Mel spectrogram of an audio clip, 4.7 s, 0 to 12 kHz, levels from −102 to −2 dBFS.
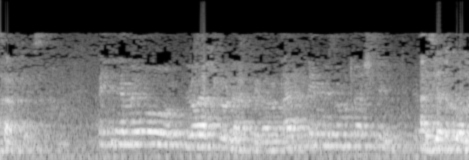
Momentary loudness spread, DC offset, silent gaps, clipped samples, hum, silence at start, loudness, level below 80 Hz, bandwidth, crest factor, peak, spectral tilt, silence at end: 13 LU; under 0.1%; none; 0.1%; none; 0 s; -14 LUFS; -34 dBFS; 6.4 kHz; 12 dB; 0 dBFS; -8 dB/octave; 0 s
